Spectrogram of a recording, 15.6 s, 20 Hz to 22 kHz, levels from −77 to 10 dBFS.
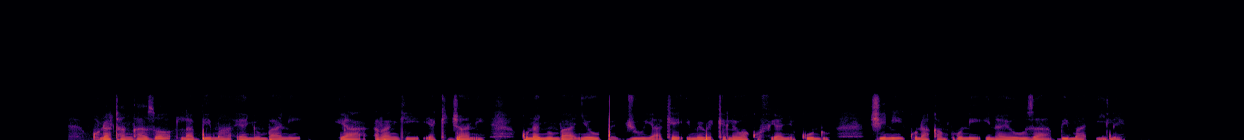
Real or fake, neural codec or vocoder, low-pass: real; none; 7.2 kHz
